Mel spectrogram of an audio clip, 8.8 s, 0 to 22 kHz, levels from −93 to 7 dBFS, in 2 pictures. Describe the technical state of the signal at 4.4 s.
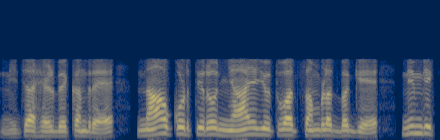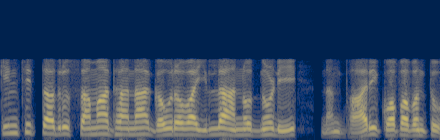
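At 4.4 s the speech is passing through a Bluetooth CVSD headset codec, which runs across the whole clip. Each sample is coded as a single up-or-down bit with an adapting step size, consistent with a 64 kbps stream. The line carries only about 200 Hz to 3.7 kHz, with nothing above 3.8 kHz, so the speech sounds narrow and telephone-like. The damage is plainly audible: s sounds come out scratchy, loud high content distorts where it outruns the step, and a granular hiss sits underneath.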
